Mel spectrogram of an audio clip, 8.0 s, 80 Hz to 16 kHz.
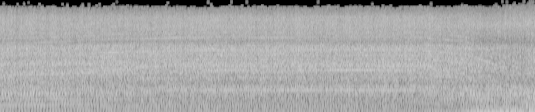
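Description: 1985 VW Vanagon's 1.9-litre water-cooled flat-four (wasserboxer) engine held at a steady raised speed, then dropping back toward idle about seven seconds in. It revs cleanly because the vacuum advance is disconnected; with it connected, the engine dies when the throttle is opened.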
